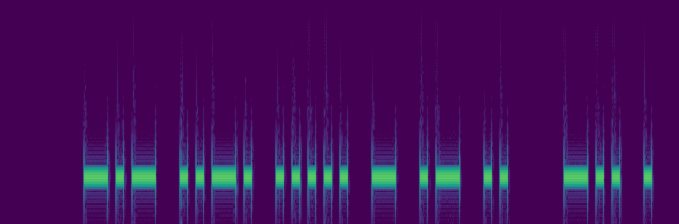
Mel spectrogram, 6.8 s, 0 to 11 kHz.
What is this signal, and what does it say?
Morse code, heard as a keyed tone, about 15 wpm, 700 Hz. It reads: KF5TAI DE
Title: USA Callsign DE Callsign 15wpm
